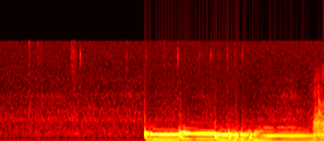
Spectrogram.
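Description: Music from a beat in progress played back on studio speakers: about halfway through, low sustained synth or keyboard tones come in loud and hold, changing notes twice. Before that, only faint room hiss.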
